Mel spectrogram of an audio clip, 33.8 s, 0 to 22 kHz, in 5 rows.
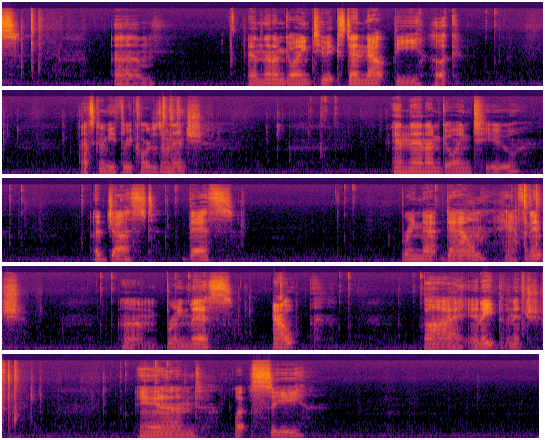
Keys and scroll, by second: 0.0-0.6 typing, 2.8 e, 3.1 y, 3.9 x, 7.3-8.6 typing, 8.8 Return, 10.0 c, 11.7 r, 15.9-16.8 typing, 19.3-20.5 typing, 22.8-23.7 typing, 26.0-28.1 typing, 29.4 r.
